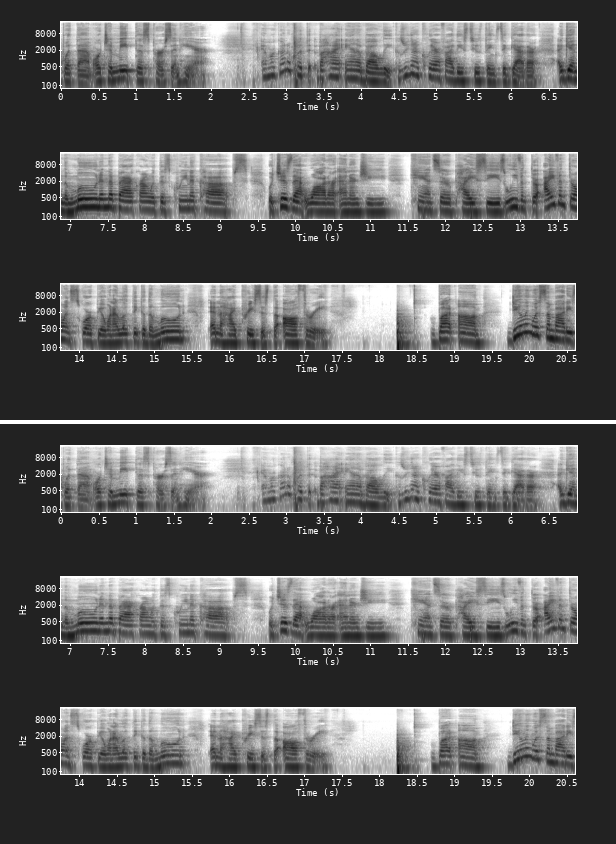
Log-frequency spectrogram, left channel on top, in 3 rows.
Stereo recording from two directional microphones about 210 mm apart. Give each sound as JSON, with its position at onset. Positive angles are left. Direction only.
{"t": 0.0, "sound": "speech", "side_deg": 40}
{"t": 3.4, "sound": "speech", "side_deg": 55}
{"t": 18.4, "sound": "speech", "side_deg": 40}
